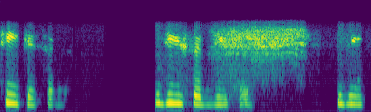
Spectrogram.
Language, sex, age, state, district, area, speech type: Punjabi, female, 18-30, Punjab, Bathinda, urban, conversation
